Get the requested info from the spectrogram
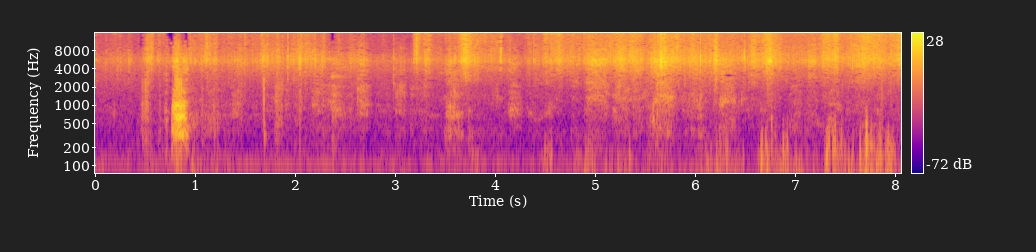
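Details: A Saint Bernard frightened by a small rock in the water lets out a single sharp bark early on, then quiet rustling, background music and a steady hum.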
